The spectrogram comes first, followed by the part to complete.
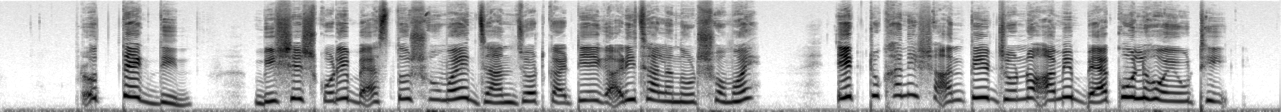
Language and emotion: Bengali, sad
